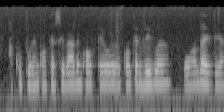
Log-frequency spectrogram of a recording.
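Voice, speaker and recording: A woman speaks very slowly at a medium pitch, her tone dark and mellow. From Greece. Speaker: cultural curator and programmer. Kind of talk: radio interview. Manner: hesitant, with fillers.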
